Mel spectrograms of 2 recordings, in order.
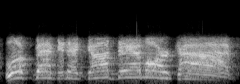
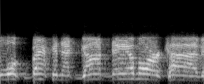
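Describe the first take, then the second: First: A host yelling at his doubters; taunting shout. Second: Said in the usual way. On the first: Acted. Repeats the challenge as a shout.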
